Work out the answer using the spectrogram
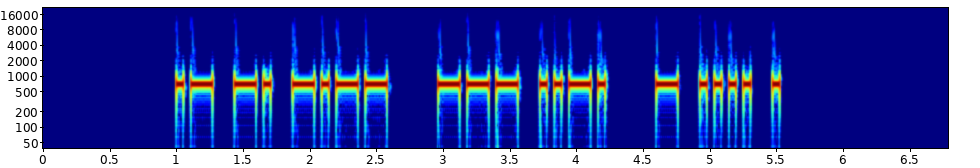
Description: Morse code, heard as a keyed tone, about 22 wpm, 700 Hz. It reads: ANY OF THE
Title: Speed-Racing - Sets of 3 Words 22wpm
